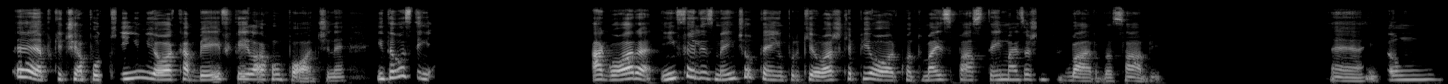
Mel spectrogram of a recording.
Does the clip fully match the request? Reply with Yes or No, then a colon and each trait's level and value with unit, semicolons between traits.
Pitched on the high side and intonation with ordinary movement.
Yes: high, 220 Hz; average, 3.9 semitones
